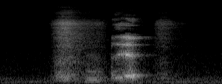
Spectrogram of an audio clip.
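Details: Young child imitating his father's hiccups on request: two short voiced hiccup-like sounds; an imitation, not true hiccups.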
